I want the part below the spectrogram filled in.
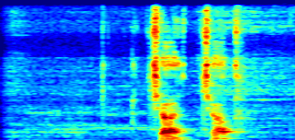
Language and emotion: Russian, neutral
